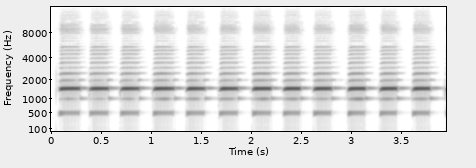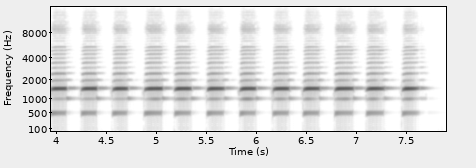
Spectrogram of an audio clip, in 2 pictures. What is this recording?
3 Hole Draw Triplets Harmonica Hohner Special 20 01
I played a three hole draw in triplets.
Harmonica, hole, Single, Triplets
